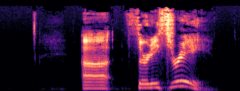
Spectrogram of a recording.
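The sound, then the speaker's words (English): A voice imitates typewriter keys clicking, with two drawn-out, sing-song vocal sounds, preceded by a faint tap. “using a typewriter. Oh, click, clack, click, click, clack.”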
